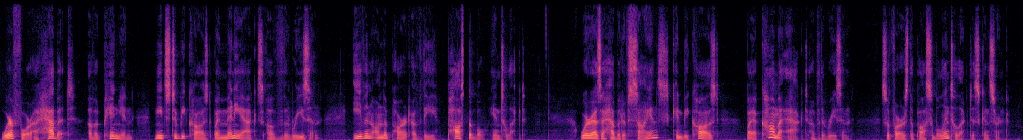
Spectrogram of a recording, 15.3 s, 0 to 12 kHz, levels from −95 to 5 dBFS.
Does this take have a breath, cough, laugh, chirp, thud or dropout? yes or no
yes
